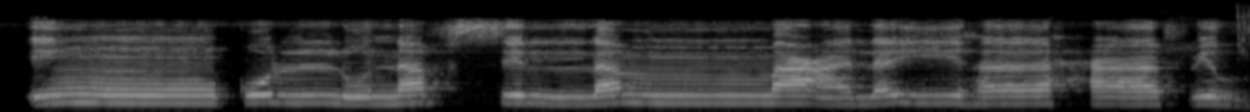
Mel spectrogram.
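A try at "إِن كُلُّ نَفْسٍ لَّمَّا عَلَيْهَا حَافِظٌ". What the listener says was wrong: Mannya dibaca panjang Bu.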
